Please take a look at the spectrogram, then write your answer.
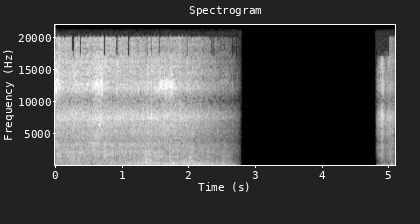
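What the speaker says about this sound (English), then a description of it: "found the wind again" Wind rushes through a mountain valley on a ridge trail in Byeonsanbando National Park. It is a loud, buffeting roar against the microphone, cuts to silence for about two seconds, then returns.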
